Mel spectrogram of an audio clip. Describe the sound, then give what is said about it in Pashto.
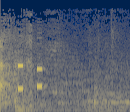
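Telephone keypad tones as a phone call is placed: two short, steady electronic beeps a moment apart, standing out over a faint low hiss. “نو ته صبر، چې زه فاروق ته زنګ ووهم چې د طیبې د ناکامۍ خبرې ترې واورم.”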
